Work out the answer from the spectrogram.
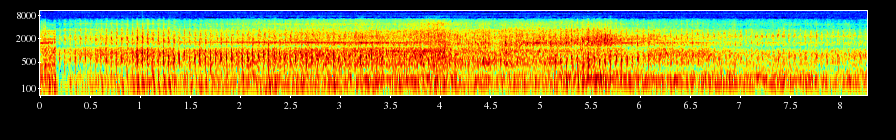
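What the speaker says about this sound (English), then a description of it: "That chopper must have come from the direction of their base." A helicopter flies overhead in a 1960s spy TV drama, its rotor a steady, loud, continuous chopping roar that holds throughout without talking.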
